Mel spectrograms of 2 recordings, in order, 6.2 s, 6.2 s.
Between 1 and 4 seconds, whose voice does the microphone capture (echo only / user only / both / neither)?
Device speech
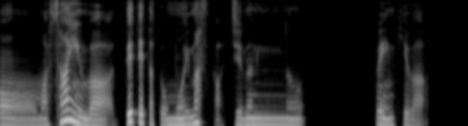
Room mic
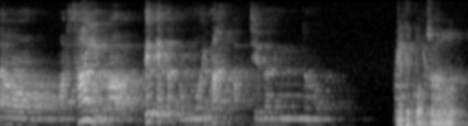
echo only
